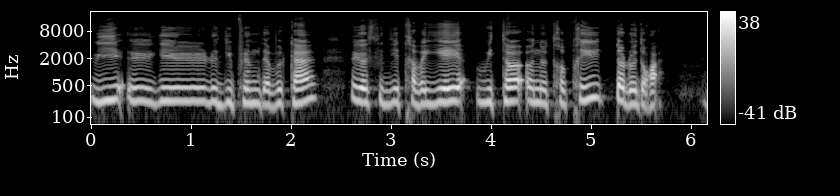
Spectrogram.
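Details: Deaf speech in an adult woman with congenital deafness diagnosed at 9 months; she learned to speak through years of speech therapy.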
